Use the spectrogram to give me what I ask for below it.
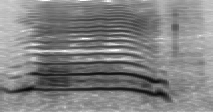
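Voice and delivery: high shouted cry; cry of wolf. Acted. Boy cries wolf from the hill, high loud shout. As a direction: shout it across the hills. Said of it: "Nick cried".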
